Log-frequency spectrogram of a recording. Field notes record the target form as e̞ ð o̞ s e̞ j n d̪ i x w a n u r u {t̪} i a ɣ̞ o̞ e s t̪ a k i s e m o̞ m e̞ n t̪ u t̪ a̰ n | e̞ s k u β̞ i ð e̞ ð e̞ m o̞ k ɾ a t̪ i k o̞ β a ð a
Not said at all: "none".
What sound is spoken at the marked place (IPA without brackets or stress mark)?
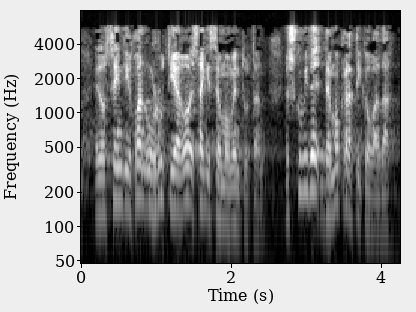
t̪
